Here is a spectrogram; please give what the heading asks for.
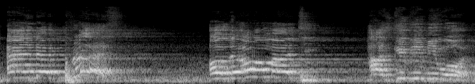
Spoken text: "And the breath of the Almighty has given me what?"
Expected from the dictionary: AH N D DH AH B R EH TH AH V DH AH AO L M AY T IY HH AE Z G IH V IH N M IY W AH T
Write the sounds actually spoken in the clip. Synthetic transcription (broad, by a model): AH N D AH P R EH S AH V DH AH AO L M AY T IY HH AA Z G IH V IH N M IY W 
